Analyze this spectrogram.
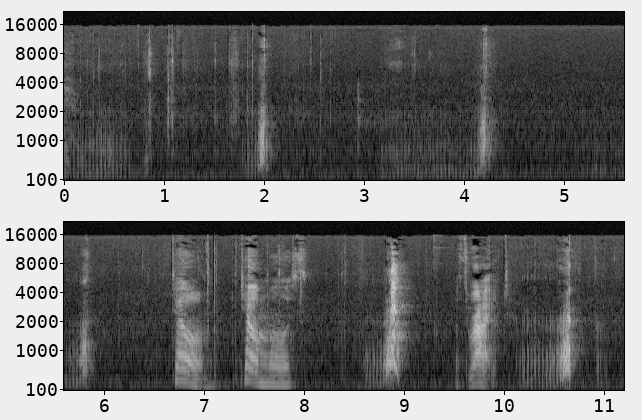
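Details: Young dachshund puppies practising barking, giving two wavering, rising squeals back to back, then several short sharp yaps spaced about a second apart, while a woman speaks encouragingly in the background.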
